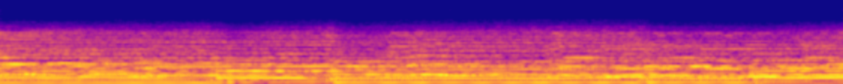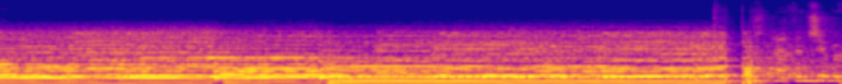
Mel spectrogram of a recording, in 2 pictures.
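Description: Basic synth bass in a soulful R&B sample, stepping between sustained root notes every couple of seconds beneath a reverberant chordal backing, loud and steady with no talking.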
